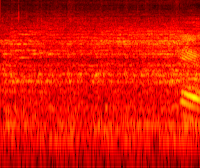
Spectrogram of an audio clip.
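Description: Steady outdoor background noise with no distinct events, and a man's voice starting near the end.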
